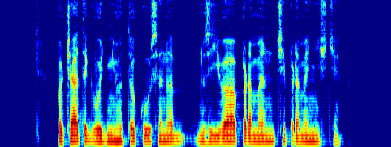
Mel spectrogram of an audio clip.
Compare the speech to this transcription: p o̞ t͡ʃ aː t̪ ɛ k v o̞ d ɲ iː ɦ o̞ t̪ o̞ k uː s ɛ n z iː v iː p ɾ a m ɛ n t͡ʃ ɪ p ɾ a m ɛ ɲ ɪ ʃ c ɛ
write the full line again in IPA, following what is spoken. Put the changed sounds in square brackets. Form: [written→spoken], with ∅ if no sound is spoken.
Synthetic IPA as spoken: p o̞ t͡ʃ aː t̪ ɛ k v o̞ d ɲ iː ɦ o̞ t̪ o̞ k [uː→u] s ɛ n z iː v [iː→aː] p ɾ a m ɛ n t͡ʃ ɪ p ɾ a m ɛ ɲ ɪ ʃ c ɛ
